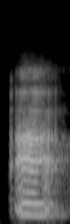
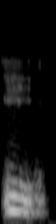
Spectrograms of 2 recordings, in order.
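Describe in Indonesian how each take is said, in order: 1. Huruf itu dibunyikan sebagai vokal 'uh'. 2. Huruf itu dibunyikan sebagai vokal 'oo'. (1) "sedangkan fonik Inggris" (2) "Di Indonesia itu tetap U"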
